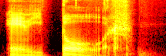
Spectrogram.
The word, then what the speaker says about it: editor: Editor. The stress is on the last syllable. Editor.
